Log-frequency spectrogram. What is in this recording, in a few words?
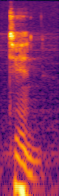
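"tin", British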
